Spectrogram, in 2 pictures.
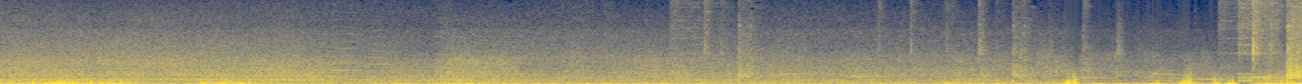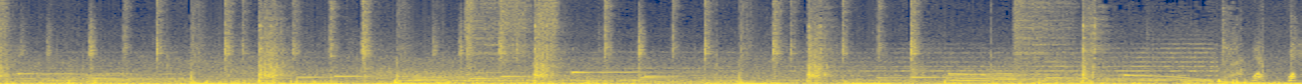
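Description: Wind buffeting the microphone over a steady wash of sea and traffic noise. About halfway through, background music with a steady beat comes in and carries on.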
